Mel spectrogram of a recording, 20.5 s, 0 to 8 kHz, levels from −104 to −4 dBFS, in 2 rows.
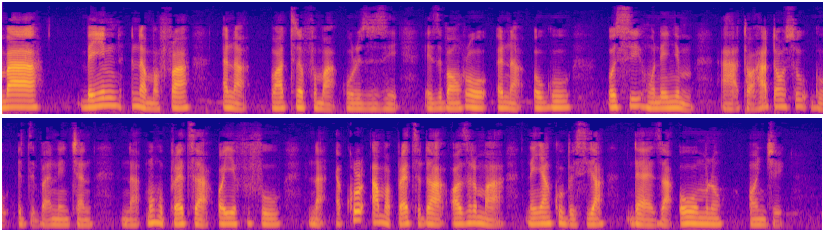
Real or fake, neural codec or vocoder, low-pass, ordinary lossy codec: real; none; 7.2 kHz; MP3, 32 kbps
